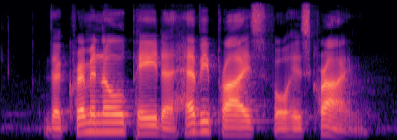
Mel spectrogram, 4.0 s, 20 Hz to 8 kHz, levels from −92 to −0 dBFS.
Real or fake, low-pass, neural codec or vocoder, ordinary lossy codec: real; 7.2 kHz; none; none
